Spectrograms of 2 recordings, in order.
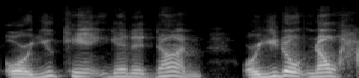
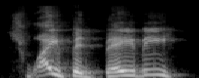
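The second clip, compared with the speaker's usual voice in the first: hyped up; 8 semitones higher, slower than usual. Real, not acted. Host hypes his own brand.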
